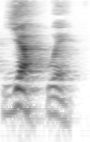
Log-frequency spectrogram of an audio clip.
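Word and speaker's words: Yahweh: ada yang membacanya Yehua, ada yang membacanya Yahwe yaitu Allah Bapa.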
